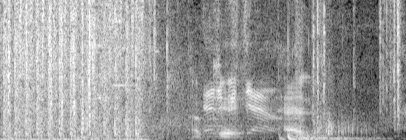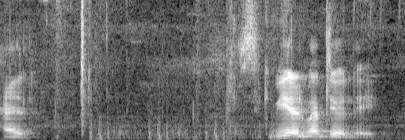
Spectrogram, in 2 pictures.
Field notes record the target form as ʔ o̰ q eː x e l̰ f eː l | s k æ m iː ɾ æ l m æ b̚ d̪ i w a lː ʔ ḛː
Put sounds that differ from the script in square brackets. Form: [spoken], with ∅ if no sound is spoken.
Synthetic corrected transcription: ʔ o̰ [k] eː [ħ] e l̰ [ħ] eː l | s k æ [b] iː ɾ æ l m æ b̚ d̪ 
